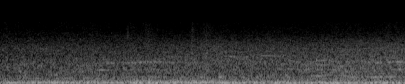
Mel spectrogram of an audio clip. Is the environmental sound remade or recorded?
recorded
